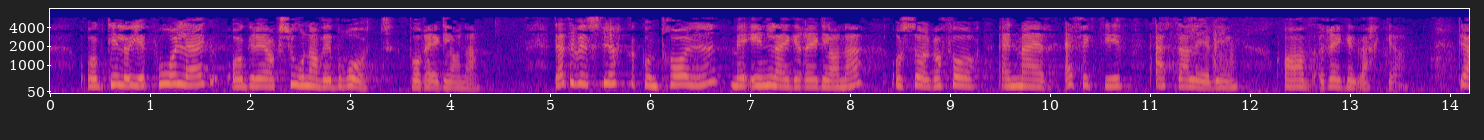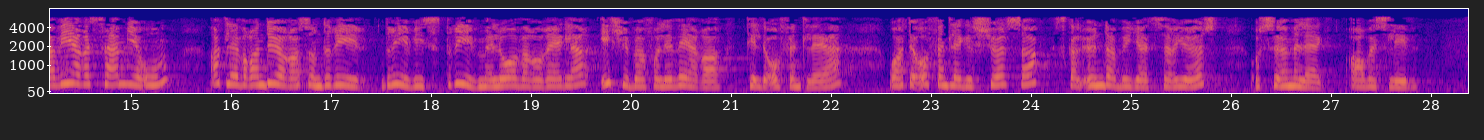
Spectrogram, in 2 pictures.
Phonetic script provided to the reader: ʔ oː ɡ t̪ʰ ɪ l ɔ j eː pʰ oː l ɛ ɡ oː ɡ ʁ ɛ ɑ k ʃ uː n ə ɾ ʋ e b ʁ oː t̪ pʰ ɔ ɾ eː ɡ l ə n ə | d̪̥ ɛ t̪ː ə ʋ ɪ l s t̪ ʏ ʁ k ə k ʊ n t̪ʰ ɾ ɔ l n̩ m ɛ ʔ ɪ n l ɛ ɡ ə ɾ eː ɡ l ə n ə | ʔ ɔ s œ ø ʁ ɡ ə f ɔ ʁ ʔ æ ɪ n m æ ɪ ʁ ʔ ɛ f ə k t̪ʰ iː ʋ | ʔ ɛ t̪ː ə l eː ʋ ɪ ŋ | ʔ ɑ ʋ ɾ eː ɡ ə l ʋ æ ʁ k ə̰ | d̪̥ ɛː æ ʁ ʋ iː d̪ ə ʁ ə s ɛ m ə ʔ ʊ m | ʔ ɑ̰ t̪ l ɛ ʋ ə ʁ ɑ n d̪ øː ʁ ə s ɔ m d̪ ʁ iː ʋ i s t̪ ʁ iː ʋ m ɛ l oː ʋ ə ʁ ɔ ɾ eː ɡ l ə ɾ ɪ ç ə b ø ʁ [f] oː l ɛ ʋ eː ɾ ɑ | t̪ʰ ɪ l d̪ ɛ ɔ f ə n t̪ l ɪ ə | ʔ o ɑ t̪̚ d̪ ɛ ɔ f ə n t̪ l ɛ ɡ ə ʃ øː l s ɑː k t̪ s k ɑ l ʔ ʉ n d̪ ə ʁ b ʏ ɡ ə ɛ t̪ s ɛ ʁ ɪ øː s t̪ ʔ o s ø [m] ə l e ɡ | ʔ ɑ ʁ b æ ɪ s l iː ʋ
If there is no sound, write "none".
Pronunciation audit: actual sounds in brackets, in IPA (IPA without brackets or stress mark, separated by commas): f, m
